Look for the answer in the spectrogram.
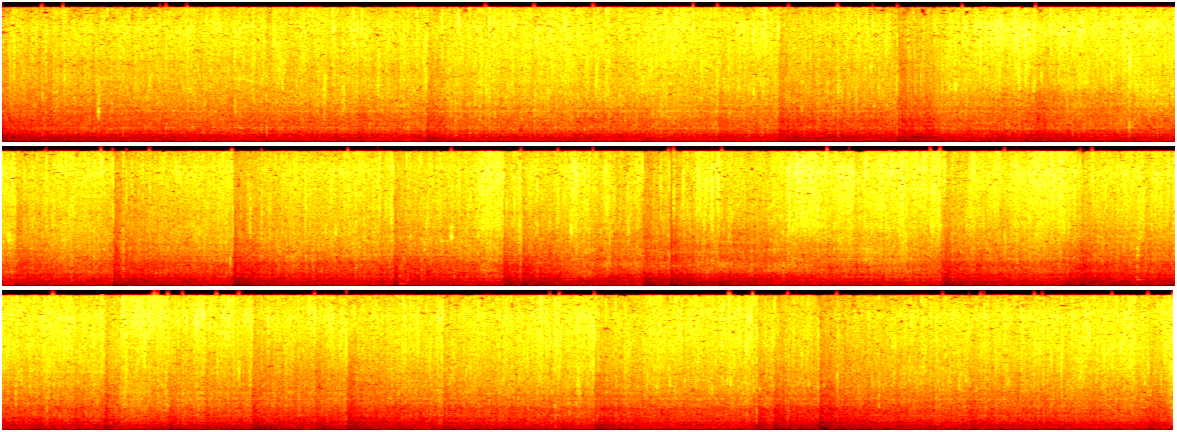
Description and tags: Burger Fry
Tasty! Burger sizzling away in a pan, I occasionally move it slightly.
frying, fry, cook, sizzle, food, burger, sizzling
